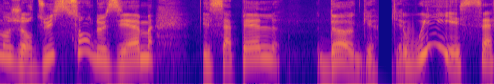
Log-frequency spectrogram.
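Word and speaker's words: Dogue: Il s'appelle Dog. Oui, et ça s'écrit D-O-G-U-E.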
